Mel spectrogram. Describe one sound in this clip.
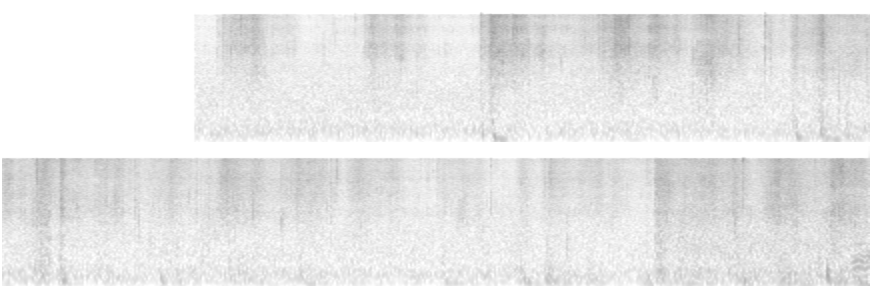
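Feet scuffle on leaf litter.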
